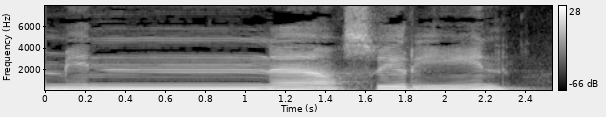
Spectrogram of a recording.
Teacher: د نون ساکن نه پس بل نون راغی نو دلته کې د نون سره ادغام دی او دیته هم ادغامی مثلین وایي ځکه چې دواړه یو شان حروف دي.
